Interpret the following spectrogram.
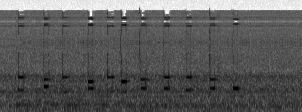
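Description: Mobile phone keypad sounding touch-tone dialing beeps as a number is keyed in: about eleven short two-note beeps, roughly two a second, stopping a little before the end.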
